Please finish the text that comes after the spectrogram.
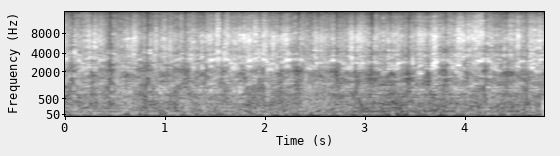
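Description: An Aogami steel knife being sharpened on a Morihei Hishiboshi whetstone makes a soft, steady rasping rub in repeated strokes, quiet and close with no talk over it.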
